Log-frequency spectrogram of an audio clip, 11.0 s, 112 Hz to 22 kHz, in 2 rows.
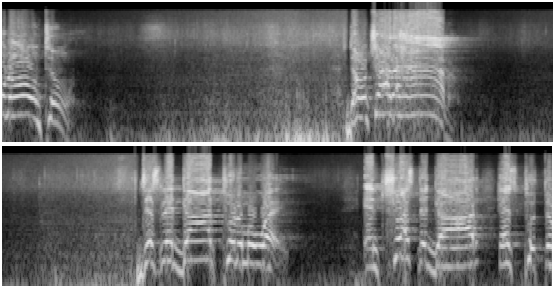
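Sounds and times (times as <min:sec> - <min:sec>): rustling on microphone: 0:01.0 - 0:03.4, 0:05.0 - 0:06.9.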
